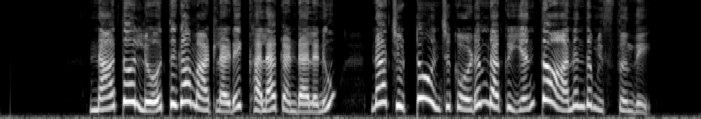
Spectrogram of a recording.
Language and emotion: Telugu, happy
